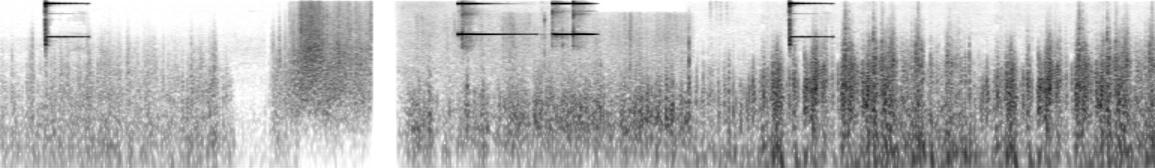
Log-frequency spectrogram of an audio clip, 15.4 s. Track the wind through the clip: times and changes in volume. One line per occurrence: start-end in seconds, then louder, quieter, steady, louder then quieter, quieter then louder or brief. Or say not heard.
0.0-15.3 louder.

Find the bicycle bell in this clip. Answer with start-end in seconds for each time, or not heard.
0.6-1.2, 6.1-8.0, 10.5-11.1.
